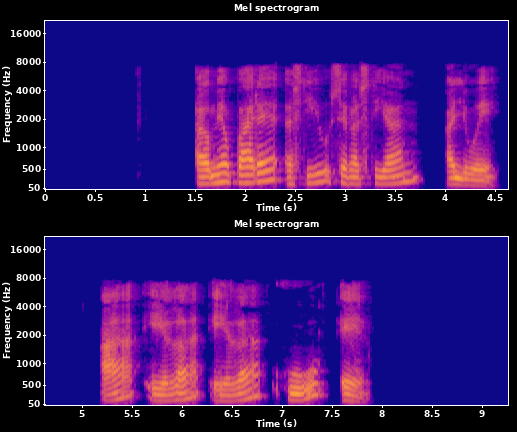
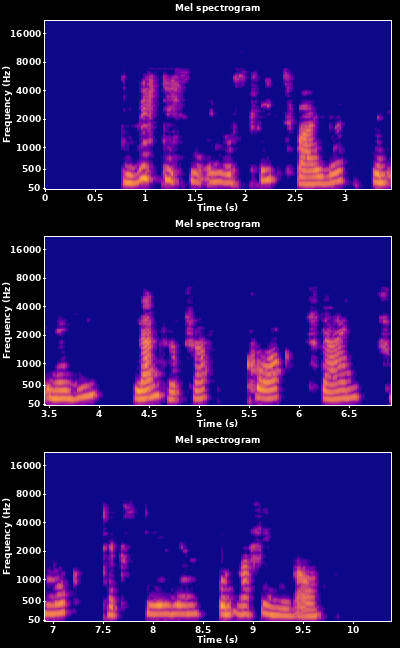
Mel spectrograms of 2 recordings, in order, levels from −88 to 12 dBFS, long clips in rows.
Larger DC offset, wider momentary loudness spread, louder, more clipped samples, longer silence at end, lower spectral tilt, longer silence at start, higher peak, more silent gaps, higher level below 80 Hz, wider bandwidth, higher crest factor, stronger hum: neither; about the same, 9 LU vs 11 LU; first, -18 LUFS vs -21 LUFS; neither; first, 1.4 s vs 0.7 s; second, -5 dB/octave vs -8 dB/octave; first, 1.5 s vs 0.8 s; about the same, -2 dBFS vs -2 dBFS; about the same, 3.80-3.99 s, 4.57-5.17 s, 7.49-7.54 s vs 3.21-3.26 s, 4.13-4.34 s, 5.25-5.47 s, 5.98-6.06 s, 6.72-6.78 s, 7.32-7.49 s, 8.57-8.64 s; about the same, -62 dBFS vs -66 dBFS; first, 8 kHz vs 6.6 kHz; about the same, 18 dB vs 20 dB; neither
